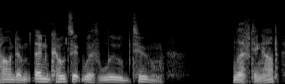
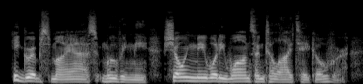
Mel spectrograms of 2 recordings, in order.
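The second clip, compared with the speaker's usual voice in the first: ordinary delivery, nothing marked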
